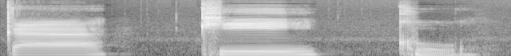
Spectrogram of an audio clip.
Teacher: kalau kaf pangkal lidahnya disentuhkan antara langit-langit lunak dan keras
